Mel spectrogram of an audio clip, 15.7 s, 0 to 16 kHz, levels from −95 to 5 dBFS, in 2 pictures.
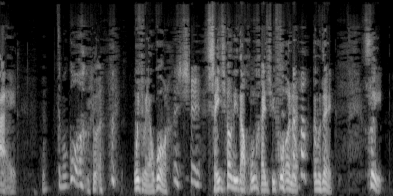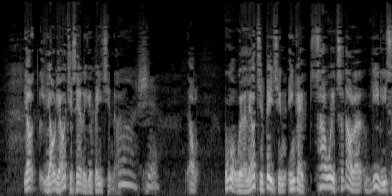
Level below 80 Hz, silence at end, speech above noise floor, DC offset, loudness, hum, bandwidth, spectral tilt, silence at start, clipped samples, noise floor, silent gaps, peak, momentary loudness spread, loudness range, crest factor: -60 dBFS; 0 s; 38 dB; under 0.1%; -24 LUFS; none; 16 kHz; -4.5 dB/octave; 0 s; under 0.1%; -62 dBFS; none; -2 dBFS; 18 LU; 10 LU; 24 dB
